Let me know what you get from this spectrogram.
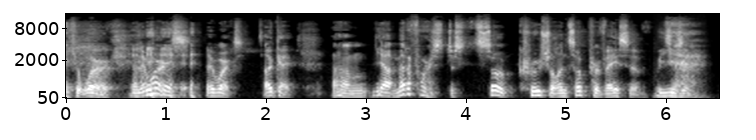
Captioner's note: laughs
